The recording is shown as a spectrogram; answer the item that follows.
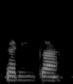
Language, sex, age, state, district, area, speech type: Tamil, female, 60+, Tamil Nadu, Dharmapuri, rural, conversation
